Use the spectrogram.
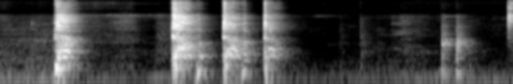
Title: batuk batuk kering,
